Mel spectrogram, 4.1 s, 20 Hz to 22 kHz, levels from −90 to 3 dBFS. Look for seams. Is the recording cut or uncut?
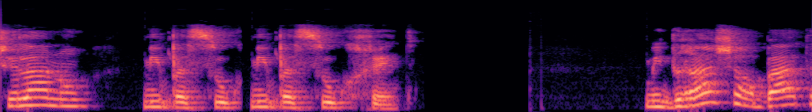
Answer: cut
